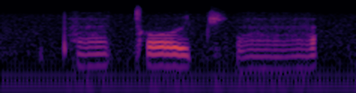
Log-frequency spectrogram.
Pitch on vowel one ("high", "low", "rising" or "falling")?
high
